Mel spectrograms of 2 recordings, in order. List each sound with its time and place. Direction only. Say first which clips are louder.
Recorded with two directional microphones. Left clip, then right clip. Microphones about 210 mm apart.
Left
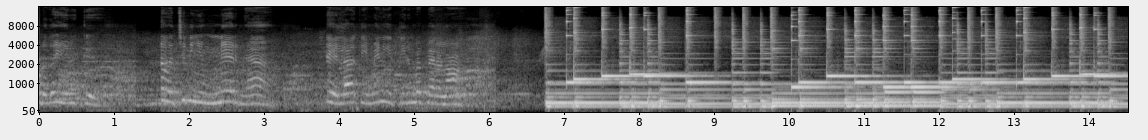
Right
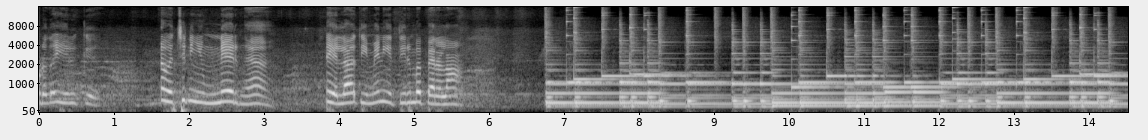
0.0 s a sound: right 8 dB; 50° right (ahead or behind)
1.9 s a woman's voice: right 9 dB; 50° right (ahead or behind)
6.8 s music: even; 15° right (ahead or behind)
14.3 s glockenspiel: even; 10° right (ahead or behind)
